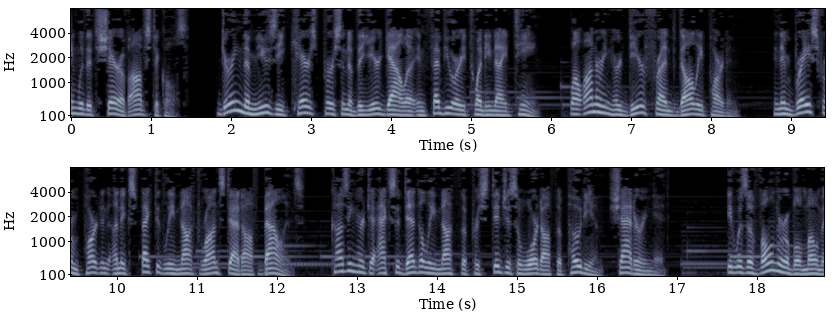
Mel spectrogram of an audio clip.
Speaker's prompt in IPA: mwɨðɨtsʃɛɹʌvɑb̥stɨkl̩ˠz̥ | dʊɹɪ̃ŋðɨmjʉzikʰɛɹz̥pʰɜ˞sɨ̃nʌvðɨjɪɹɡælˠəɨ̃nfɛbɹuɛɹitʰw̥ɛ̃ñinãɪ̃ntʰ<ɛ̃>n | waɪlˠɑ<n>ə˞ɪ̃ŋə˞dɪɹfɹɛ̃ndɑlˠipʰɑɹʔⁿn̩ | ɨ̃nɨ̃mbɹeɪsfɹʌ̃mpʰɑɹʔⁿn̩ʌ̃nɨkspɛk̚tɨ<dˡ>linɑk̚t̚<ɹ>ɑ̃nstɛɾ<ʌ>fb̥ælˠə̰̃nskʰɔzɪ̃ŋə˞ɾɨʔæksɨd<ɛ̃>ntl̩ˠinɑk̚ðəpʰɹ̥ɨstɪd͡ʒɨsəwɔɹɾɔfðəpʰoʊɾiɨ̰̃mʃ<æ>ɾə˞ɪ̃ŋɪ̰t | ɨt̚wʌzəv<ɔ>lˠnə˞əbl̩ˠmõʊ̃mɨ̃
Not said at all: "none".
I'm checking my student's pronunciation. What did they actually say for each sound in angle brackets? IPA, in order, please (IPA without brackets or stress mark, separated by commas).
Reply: ĩ, n, dˡ, ɹ, ɔ, ɛ̃, æ, ʌ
